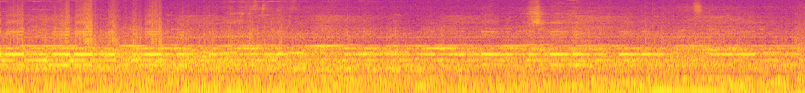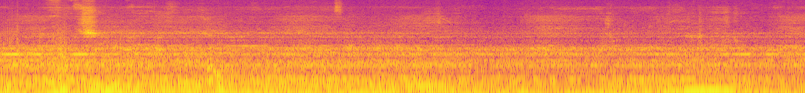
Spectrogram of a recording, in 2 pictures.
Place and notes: Cetatuia Park, Klausenburg, Rumänien - Cluj, Fortress Hill project, water fountain sculptures
At the temporary sound park exhibition with installation works of students as part of the Fortress Hill project. Here the close up recorded sound of the water fountain sculpture realized by Raul Tripon and Cipi Muntean in the first tube of the sculpture.
Soundmap Fortress Hill//: Cetatuia - topographic field recordings, sound art installations and social ambiences
Cluj-Napoca, Romania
